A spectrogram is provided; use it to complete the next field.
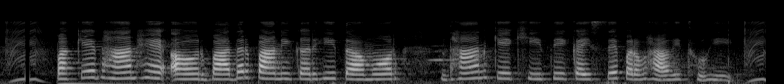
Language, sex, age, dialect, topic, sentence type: Chhattisgarhi, female, 25-30, Northern/Bhandar, agriculture, question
